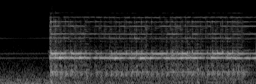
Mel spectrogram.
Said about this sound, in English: And now at the house where she lives, the other girls are getting obscene phone calls. Yeah, what I've done is I've tapped this phone so that when it rings,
